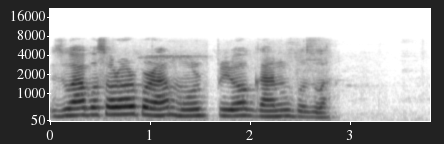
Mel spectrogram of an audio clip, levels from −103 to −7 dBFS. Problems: background sounds at intervals, background conversations at intervals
